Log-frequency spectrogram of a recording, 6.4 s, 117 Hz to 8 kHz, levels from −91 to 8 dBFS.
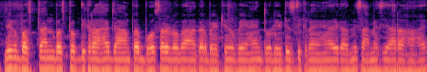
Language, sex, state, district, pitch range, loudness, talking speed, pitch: Hindi, male, Punjab, Kapurthala, 120-130 Hz, -19 LUFS, 270 wpm, 125 Hz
